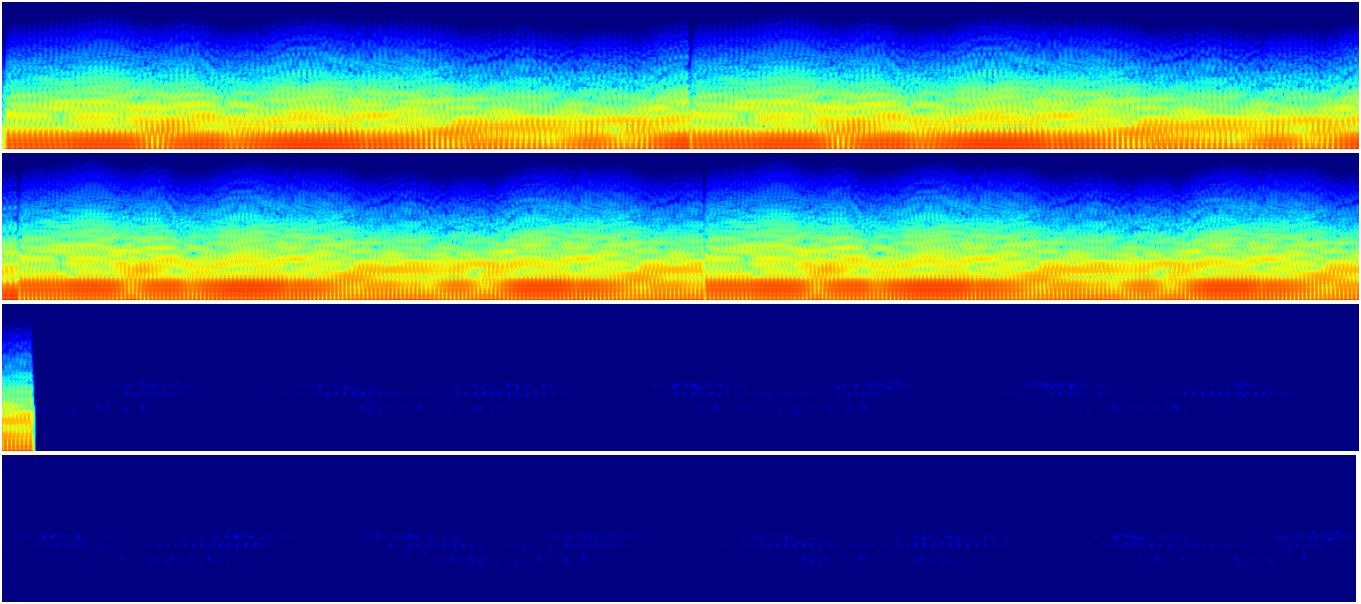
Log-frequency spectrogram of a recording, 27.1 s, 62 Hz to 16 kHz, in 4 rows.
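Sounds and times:
D minor drill bass melody loop: 0.0s - 13.8s.

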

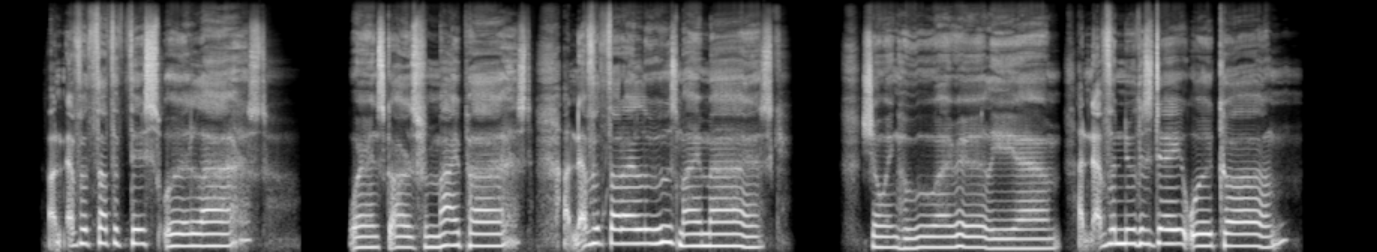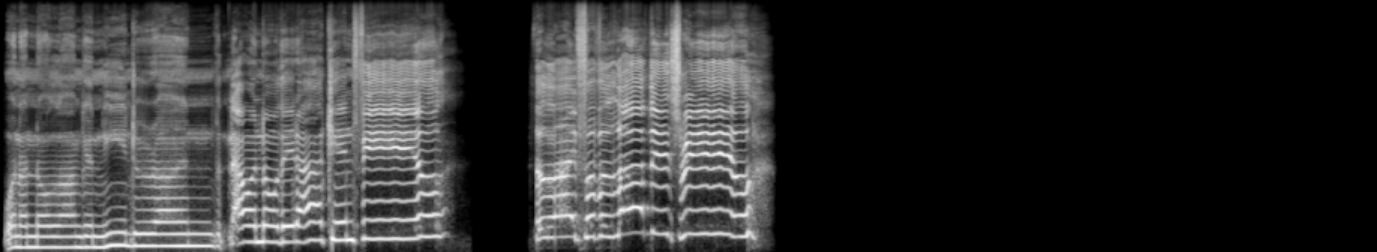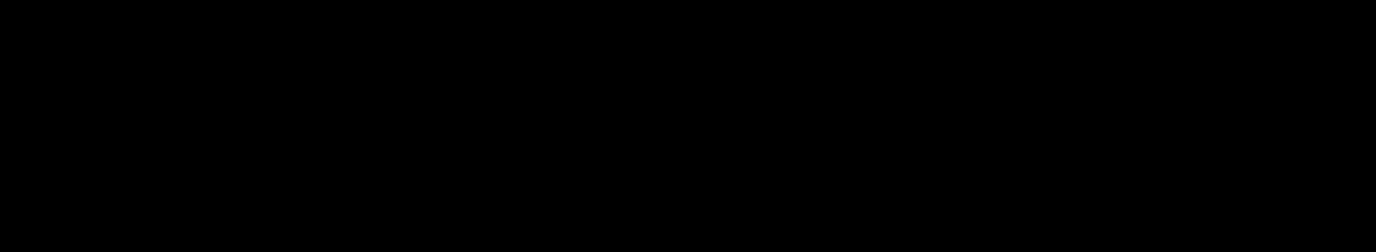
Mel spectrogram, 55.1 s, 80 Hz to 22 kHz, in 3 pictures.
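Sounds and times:
dry male a cappella vocal intro in B minor at 140 bpm: 0.6s - 3.9s, 4.7s - 10.6s, 11.2s - 17.4s, 18.4s - 24.4s, 25.4s - 28.7s.

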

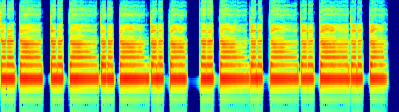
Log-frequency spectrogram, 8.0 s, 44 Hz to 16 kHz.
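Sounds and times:
vocal singing dah: 0.0s - 7.9s.

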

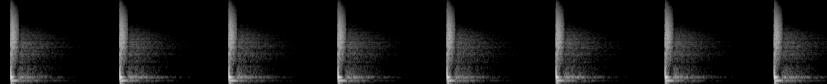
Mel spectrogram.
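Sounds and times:
experimental snare drum loop at 110 BPM: 0.0s - 0.4s, 1.2s - 1.6s, 2.3s - 2.6s, 3.4s - 3.7s, 4.5s - 4.8s, 5.6s - 6.0s, 6.7s - 7.0s, 7.8s - 8.2s.

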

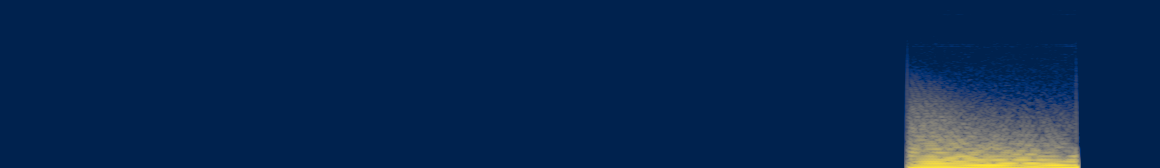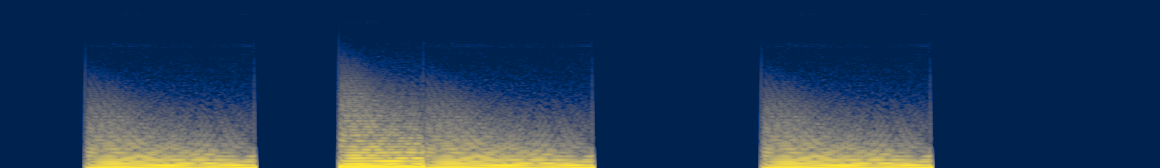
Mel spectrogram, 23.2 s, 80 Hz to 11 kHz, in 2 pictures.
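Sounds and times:
C sharp minor bass melody at 142 BPM: 9.1s - 10.8s, 12.5s - 14.2s, 15.0s - 17.6s, 19.3s - 20.9s.

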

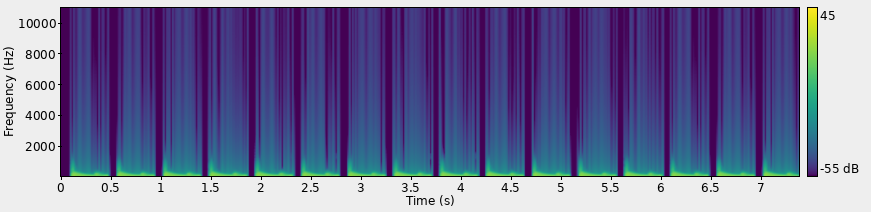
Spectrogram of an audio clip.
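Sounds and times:
techno bass loop at 130 BPM in B: 0.1s - 7.3s.

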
